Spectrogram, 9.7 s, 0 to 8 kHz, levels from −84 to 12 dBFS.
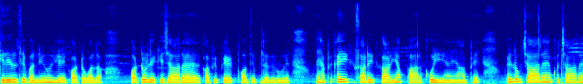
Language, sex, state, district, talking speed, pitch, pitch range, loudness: Hindi, female, West Bengal, Purulia, 215 wpm, 200 Hz, 195-215 Hz, -18 LUFS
